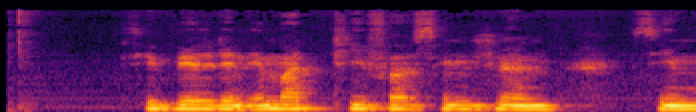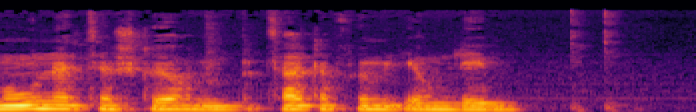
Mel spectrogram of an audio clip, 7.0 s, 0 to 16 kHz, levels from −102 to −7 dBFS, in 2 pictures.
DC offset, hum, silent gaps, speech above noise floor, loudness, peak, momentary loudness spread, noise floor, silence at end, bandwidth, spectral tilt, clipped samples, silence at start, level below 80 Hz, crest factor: under 0.1%; none; none; 39 dB; -23 LUFS; -6 dBFS; 10 LU; -60 dBFS; 0.9 s; 11.5 kHz; -8.5 dB/octave; under 0.1%; 0.75 s; -52 dBFS; 16 dB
